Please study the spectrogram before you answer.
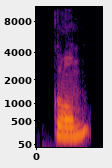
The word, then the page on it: comb: Indian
